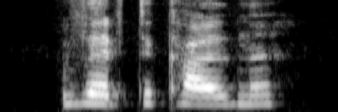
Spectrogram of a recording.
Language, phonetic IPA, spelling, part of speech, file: Polish, [ˌvɛrtɨˈkalnɨ], wertykalny, adjective, Pl-wertykalny.ogg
